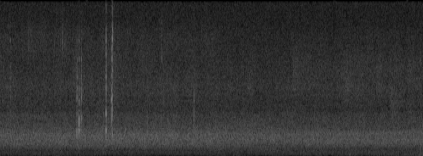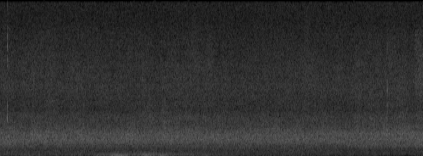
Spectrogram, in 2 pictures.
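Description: Steady background hiss with a few faint clicks from the paper sticky-note pads being handled, and a brief low murmur about eight seconds in.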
